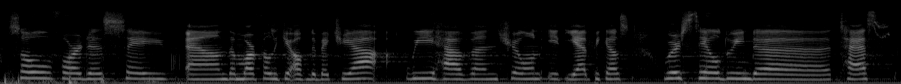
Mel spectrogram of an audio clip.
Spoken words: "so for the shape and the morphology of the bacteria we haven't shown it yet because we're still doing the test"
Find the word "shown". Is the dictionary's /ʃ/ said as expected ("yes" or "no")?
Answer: yes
